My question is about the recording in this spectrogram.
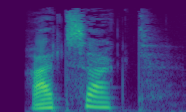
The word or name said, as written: retsakt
